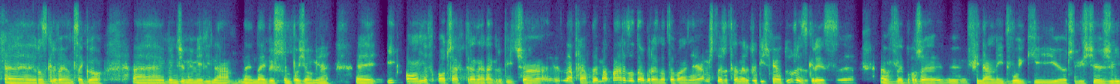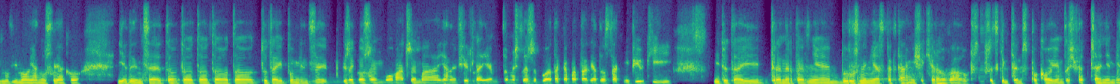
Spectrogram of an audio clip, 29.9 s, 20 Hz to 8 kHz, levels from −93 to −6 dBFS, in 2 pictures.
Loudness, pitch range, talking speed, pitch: -13 LUFS, 110-120 Hz, 145 wpm, 115 Hz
